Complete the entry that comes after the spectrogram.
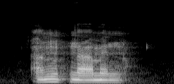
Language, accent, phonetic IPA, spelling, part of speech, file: German, Austria, [ˈannaːmən], Annahmen, noun, De-at-Annahmen.ogg
- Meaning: plural of Annahme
